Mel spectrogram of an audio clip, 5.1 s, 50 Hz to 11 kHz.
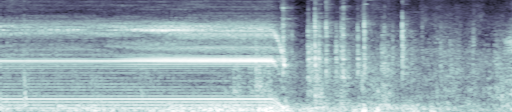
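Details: Q*bert arcade cabinet with a long-ago recapped monitor, no bad fuses: steady high-pitched buzz with a bright whistle near 2 kHz, then crackle. No picture though everything else lights up; it had been making gradually changing noises before, cause unclear.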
